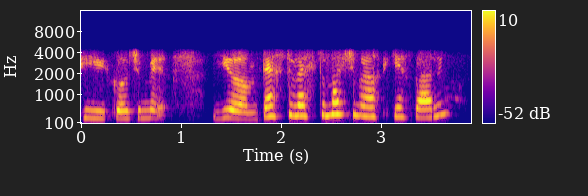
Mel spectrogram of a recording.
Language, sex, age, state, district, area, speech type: Kashmiri, female, 30-45, Jammu and Kashmir, Bandipora, rural, conversation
